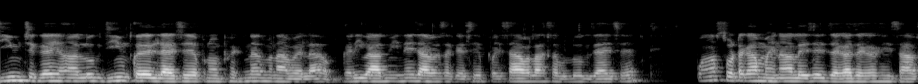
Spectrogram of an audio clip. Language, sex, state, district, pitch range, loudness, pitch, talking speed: Angika, male, Bihar, Bhagalpur, 135-155 Hz, -18 LUFS, 140 Hz, 230 wpm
